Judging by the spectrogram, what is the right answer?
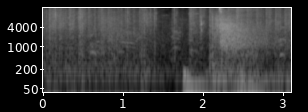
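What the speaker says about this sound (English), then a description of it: "We've got artillery fire as well there" Artillery fire in the real-time strategy game Company of Heroes 3: distant crackling small-arms fire, then a heavy low boom midway with a rumbling aftermath, with a commentator talking throughout.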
